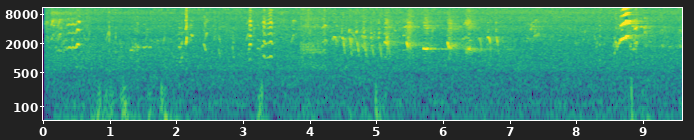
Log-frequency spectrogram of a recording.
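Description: Soft, twittering chirps from a scarlet-chested parakeet come in scattered bursts, ending in one sharp, high squeak, over low background rumble.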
